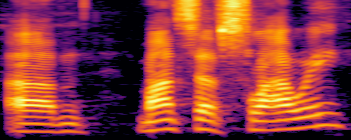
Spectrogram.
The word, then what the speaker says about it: Moncef Slaoui: because some of them are not easy to pronounce. Moncef Slaoui, is that correct?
